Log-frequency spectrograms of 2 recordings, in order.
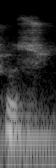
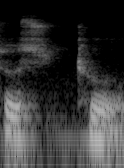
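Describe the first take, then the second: First: The word ends in an 'o' sound. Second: The word ends in a 'u' sound. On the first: The speaker calls it wrong. "আসলে শব্দটি সুষ্ঠ নয়" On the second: The speaker calls it right. "শব্দটি হবে সুষ্ঠু"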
